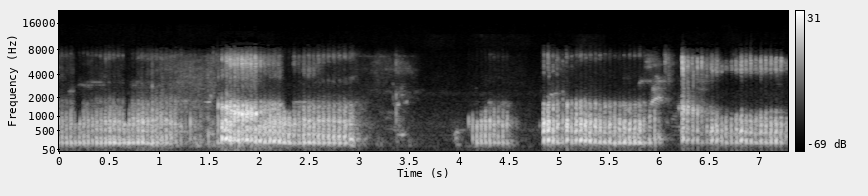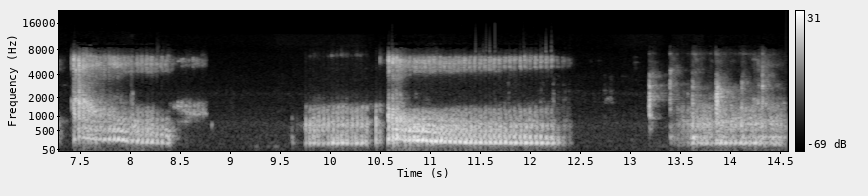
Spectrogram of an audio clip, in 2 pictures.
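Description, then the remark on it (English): A small dog growls in a series of rough, rumbling bursts separated by short pauses, loud, with snarling rises in a few of the bursts. “What was going on with the dog?”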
